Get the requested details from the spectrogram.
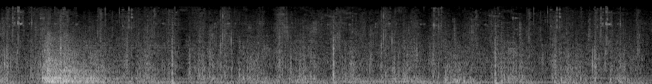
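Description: A mechanical beast's feet thud and clatter as it gallops over grass and dirt.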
